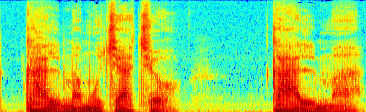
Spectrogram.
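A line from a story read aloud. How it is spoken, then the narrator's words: Murmur. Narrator (Spanish): murmuró McDan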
